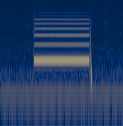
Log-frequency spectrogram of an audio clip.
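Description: A telephone line tone sounds as a new caller connects on a call-in line: a single clean, steady electronic tone, held for under a second over a low background hum, then cut off.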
